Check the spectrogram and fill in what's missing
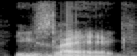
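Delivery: lightly voiced rough London geezer; a hint of rough Cockney; Sweeney-style rough. Alfred insulting his boss, lightly roughened London accent. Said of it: "like, Sweeney rough".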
